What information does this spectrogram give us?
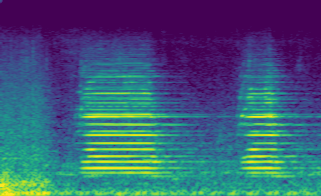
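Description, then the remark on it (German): A Rocky Mountaineer passenger train travelling through the Rocky Mountains sounds its horn twice, two steady, chord-like blasts of about half a second each, over a continuous low rumble of the moving train. “Ich freue mich, viele Gäste aus Deutschland hier im Rocky Mountaineer Train zu begrüßen.”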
